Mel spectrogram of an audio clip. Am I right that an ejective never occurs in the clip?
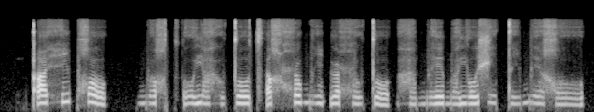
no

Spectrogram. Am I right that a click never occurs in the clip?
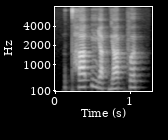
yes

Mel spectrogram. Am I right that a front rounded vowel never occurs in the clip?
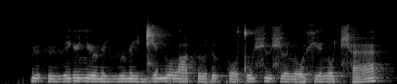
no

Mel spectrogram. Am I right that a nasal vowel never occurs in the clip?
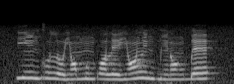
no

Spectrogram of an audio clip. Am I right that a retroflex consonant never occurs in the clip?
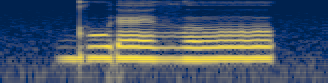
yes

